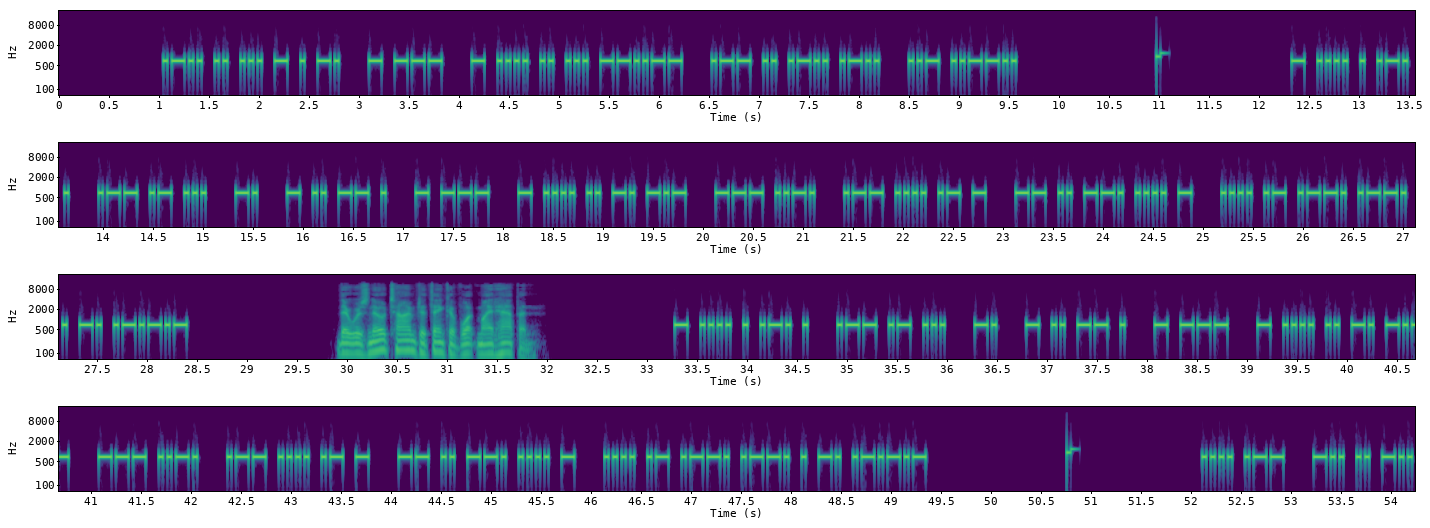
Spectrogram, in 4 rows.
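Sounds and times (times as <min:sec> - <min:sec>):
fast Morse code beeps at 28 words per minute in a single steady pitch: 0:01.0 - 0:09.6, 0:12.4 - 0:28.4, 0:33.3 - 0:49.4, 0:52.1 - 0:54.2
speech: 0:30.0 - 0:32.0.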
